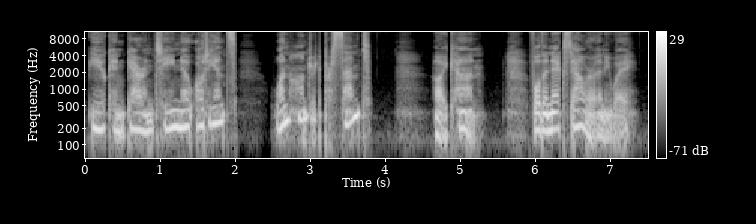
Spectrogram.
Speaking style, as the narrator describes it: Liza murmured

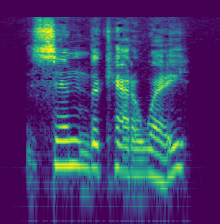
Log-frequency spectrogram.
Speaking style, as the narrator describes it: she said feebly

